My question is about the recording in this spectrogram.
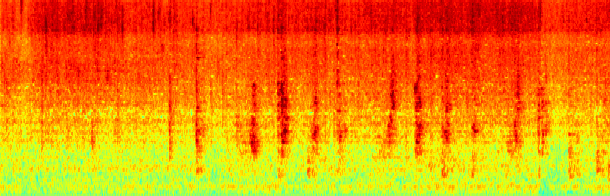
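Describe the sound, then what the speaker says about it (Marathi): Onion frying in oil with kokum and curry leaves in a pan, a continuous close sizzle broken by repeated stirring scrapes and spatters. "कांदा भाजून घ्यायचा चांगला."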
